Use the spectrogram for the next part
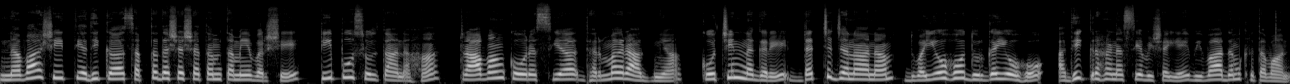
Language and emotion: Sanskrit, neutral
